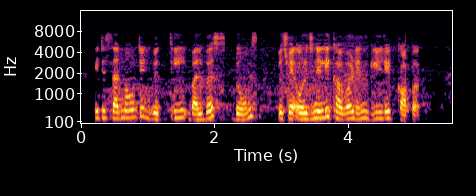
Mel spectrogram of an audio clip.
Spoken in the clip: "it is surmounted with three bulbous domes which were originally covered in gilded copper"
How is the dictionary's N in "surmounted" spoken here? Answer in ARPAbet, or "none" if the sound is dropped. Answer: N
